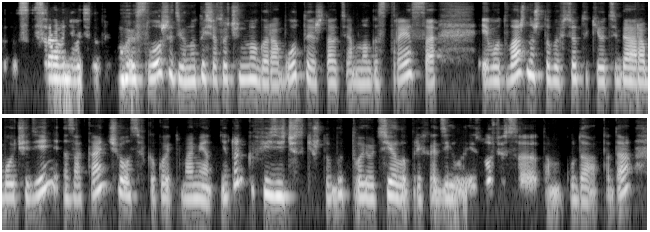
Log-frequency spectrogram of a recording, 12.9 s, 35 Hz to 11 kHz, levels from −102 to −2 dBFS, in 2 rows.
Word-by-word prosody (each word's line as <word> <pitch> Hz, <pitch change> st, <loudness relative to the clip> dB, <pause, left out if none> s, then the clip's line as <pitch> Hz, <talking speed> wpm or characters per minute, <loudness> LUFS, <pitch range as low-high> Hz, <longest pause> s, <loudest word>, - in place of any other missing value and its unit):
сравнивать 210 Hz, -, +5 dB
напрямую 215 Hz, -, +5 dB
с 210 Hz, 0 st, -6 dB
лошадью, 230 Hz, -4 st, +5 dB
но 195 Hz, -, +3 dB
ты 230 Hz, -, +1 dB
сейчас 205 Hz, -2 st, -3 dB
очень 210 Hz, 0 st, -1 dB
много 200 Hz, -4 st, +2 dB
работаешь, 190 Hz, +2 st, -1 dB
да, 180 Hz, -, -1 dB
у -, -, -6 dB
тебя -, -, -10 dB
много 175 Hz, 0 st, -5 dB
стресса. 245 Hz, +9 st, -1 dB, 0.4 s
И -, -, -1 dB
вот 195 Hz, 0 st, -2 dB
важно, 265 Hz, +4 st, +6 dB
чтобы 210 Hz, -6 st, -1 dB
всё-таки 210 Hz, 0 st, -3 dB
у -, -, -1 dB
тебя 195 Hz, -1 st, +1 dB
рабочий 185 Hz, +1 st, -1 dB
день 275 Hz, -, +1 dB
заканчивался 210 Hz, -, -2 dB
в -, -, -32 dB
какой-то 185 Hz, -, -8 dB
момент 175 Hz, -3 st, -2 dB
не -, -, -4 dB
только 380 Hz, -6 st, -4 dB
физически, 200 Hz, -3 st, +1 dB
чтобы 225 Hz, +5 st, -7 dB
твое 185 Hz, -4 st, -3 dB
тело 185 Hz, -1 st, +2 dB
приходило 170 Hz, 0 st, -5 dB
из -, -, -8 dB
офиса 465 Hz, +1 st, -6 dB
там 250 Hz, +1 st, -9 dB
куда-то, 165 Hz, -2 st, -8 dB
да? -, -, -2 dB
205 Hz, 185 wpm, -21 LUFS, 185-235 Hz, 0.4 s, важно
